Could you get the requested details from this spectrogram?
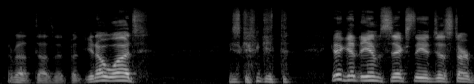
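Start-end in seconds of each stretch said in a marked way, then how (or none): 0.1-0.7 that about does it muttered low and soft; quiet echo. Shown as a demonstration. Echoing his own line to himself, low and soft. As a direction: drop it to an aside.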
